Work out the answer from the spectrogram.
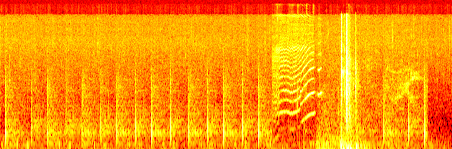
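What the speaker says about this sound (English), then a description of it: "We gotta go down to the trap door." Trap door in the horror game Home: a steady run of soft footsteps leads up to one heavy, close thud, with faint chirping tones around it.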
